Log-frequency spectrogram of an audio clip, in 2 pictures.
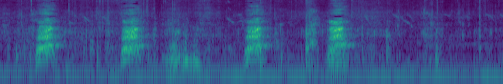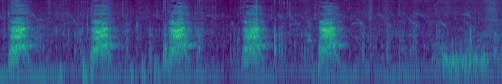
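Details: Hungry Rottweiler dogs, puppies nursing: a steady series of short, sharp yelping barks, roughly two each second, over a faint low hum.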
